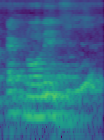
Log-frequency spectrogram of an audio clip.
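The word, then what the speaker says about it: knowledge: silent रहता है के से पहले सी हमेशा साइलेंट रहता है इसलिए हम आवाज नि है सी की नहीं नलेज दूसरा वर्ड है हमारे पास नलेज क्या हैनले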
